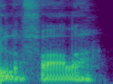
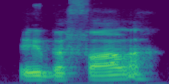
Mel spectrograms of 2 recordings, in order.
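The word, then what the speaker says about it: Ula Fala: that the, how do you say it, that Ubafala, is that what it's called? Ulafala.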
